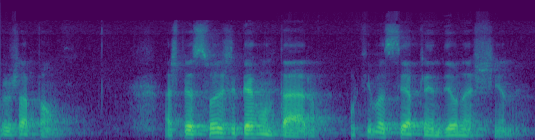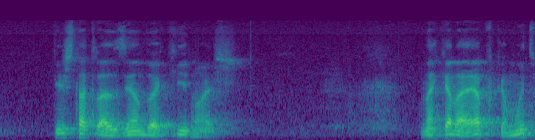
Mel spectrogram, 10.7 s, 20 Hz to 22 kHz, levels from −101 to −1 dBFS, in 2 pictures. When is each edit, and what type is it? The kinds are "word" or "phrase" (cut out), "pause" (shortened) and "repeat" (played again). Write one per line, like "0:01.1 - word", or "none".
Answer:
0:05.9 - word
0:07.3 - word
